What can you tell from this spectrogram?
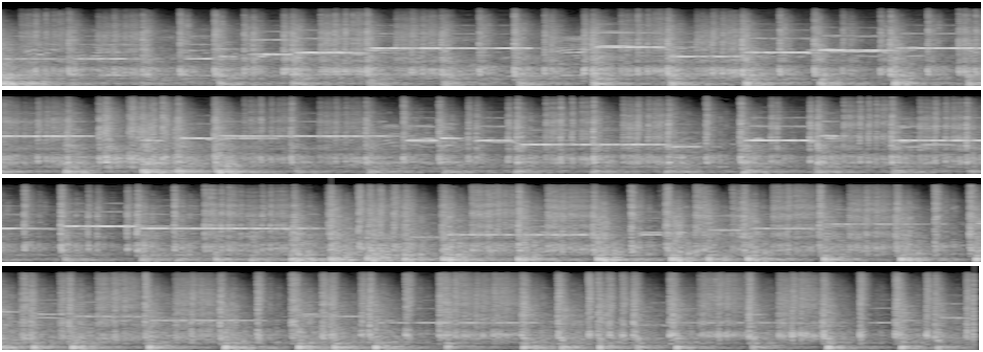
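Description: Marching flute band playing a tune on the move: many flutes carrying the melody together over rapid snare-drum playing and the steady beat of a bass drum.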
